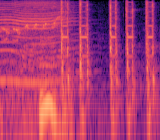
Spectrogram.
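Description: A held tone fades out in the first part. Then comes a quick, irregular run of about seven sharp clicks with near silence between them.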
